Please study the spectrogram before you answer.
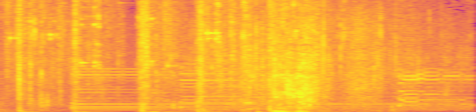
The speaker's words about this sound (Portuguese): E do meio dessa construção sai um, um homem num cavalo, lentamente se aproximando de vocês.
